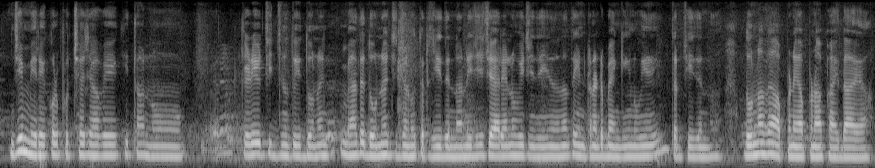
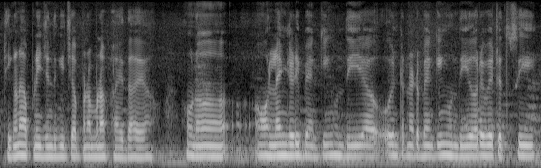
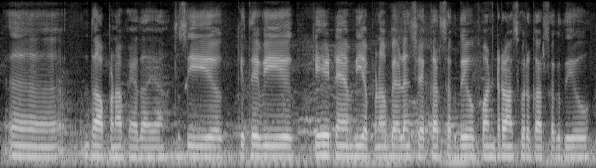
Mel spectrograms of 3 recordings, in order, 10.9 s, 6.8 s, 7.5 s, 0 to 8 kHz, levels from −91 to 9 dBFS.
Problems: none marked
